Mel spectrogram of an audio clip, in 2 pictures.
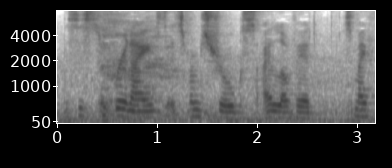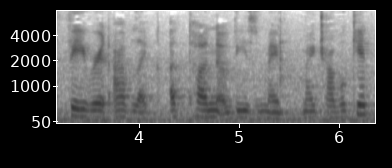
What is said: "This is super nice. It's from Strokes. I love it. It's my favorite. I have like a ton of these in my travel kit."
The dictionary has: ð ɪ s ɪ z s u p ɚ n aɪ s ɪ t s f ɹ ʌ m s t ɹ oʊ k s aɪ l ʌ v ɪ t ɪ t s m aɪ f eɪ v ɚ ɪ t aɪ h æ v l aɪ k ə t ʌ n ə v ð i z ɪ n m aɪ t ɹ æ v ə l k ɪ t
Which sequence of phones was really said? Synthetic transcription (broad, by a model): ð ɪ s ɪ z s u p ɚ n aɪ s ɪ t s f ɹ ʌ m s t ɹ oʊ k s aɪ l ʌ v ɪ t ɪ t s m aɪ f eɪ v ɚ ɪ t aɪ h v l aɪ k ə t ʌ n ə v ð i z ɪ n m aɪ t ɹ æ v l k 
